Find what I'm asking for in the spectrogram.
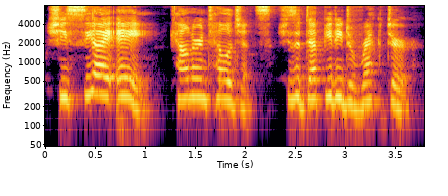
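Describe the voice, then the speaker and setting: A woman's voice: sits high, a little fast, fairly bright tone. A woman playing a frightened young agency staffer, pleading and defensive, in a screenplay table read. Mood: urgent, explaining.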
